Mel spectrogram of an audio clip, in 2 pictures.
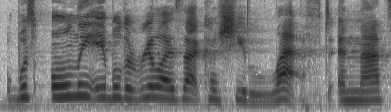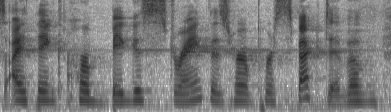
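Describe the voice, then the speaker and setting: A woman's voice: mid-range voice, normal speed. A woman co-hosting a live podcast, talking casually with dry quips. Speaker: podcast co-host. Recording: live show with faint background noise.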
